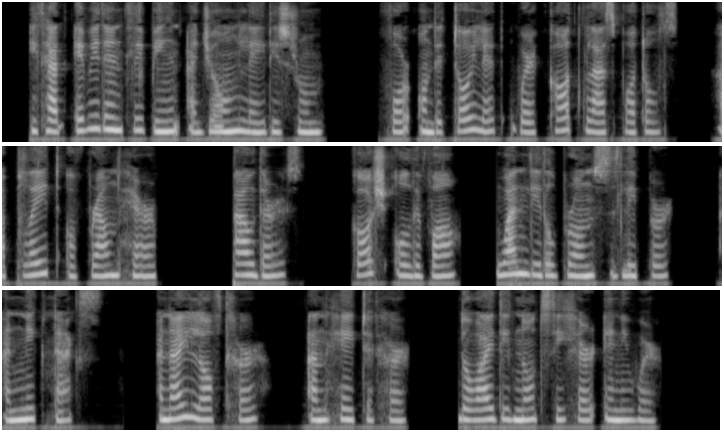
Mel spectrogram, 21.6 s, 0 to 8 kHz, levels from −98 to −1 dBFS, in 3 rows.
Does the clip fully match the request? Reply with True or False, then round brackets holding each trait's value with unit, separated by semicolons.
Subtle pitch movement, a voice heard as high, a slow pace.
True (1.7 semitones; 225 Hz; 130 wpm)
